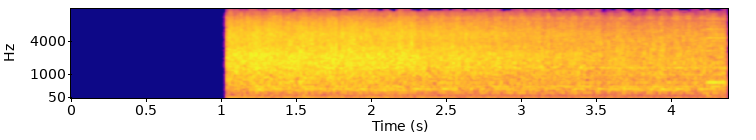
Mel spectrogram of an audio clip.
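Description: Dead silence for about a second, then applause starts suddenly and slowly dies away, with a few soft held notes of music underneath.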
